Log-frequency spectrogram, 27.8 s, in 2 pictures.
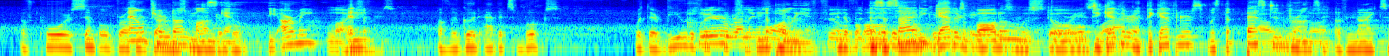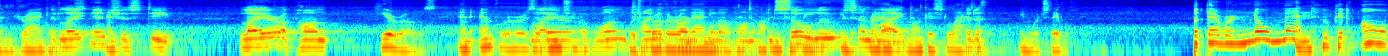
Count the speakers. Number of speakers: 3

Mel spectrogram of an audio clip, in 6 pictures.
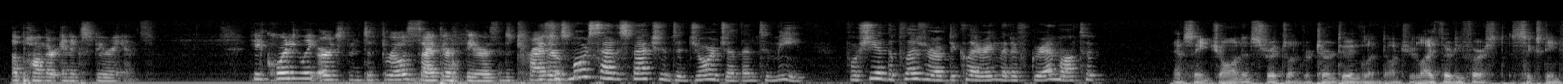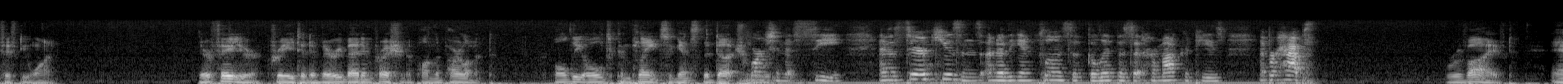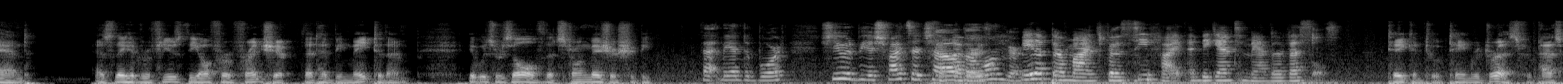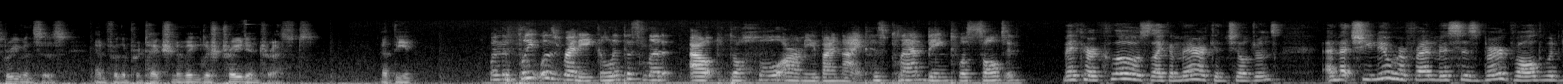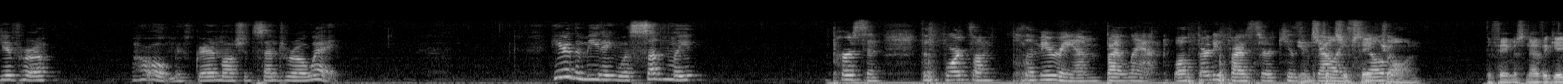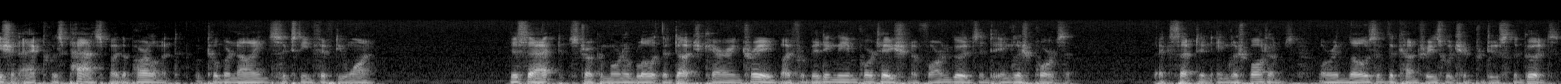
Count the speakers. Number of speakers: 3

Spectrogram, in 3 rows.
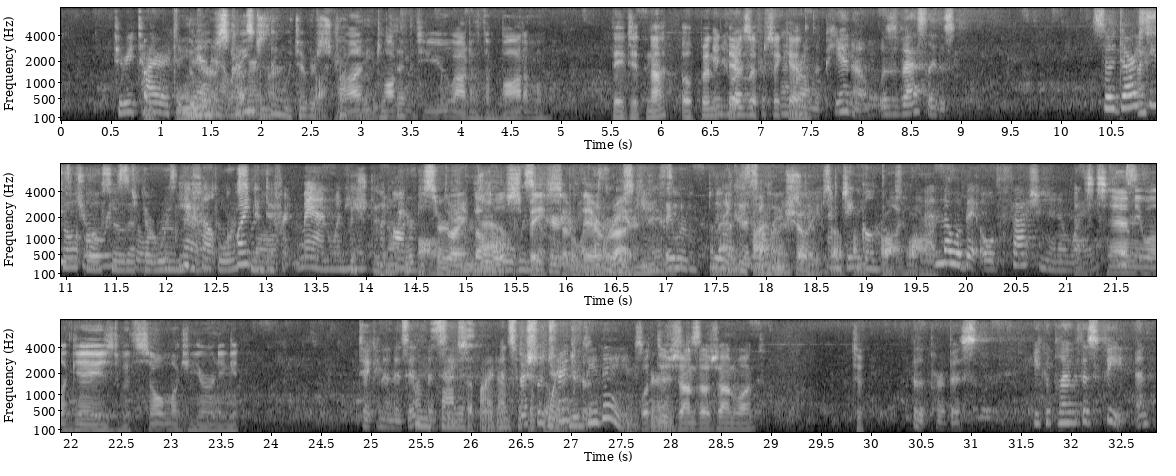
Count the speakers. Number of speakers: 9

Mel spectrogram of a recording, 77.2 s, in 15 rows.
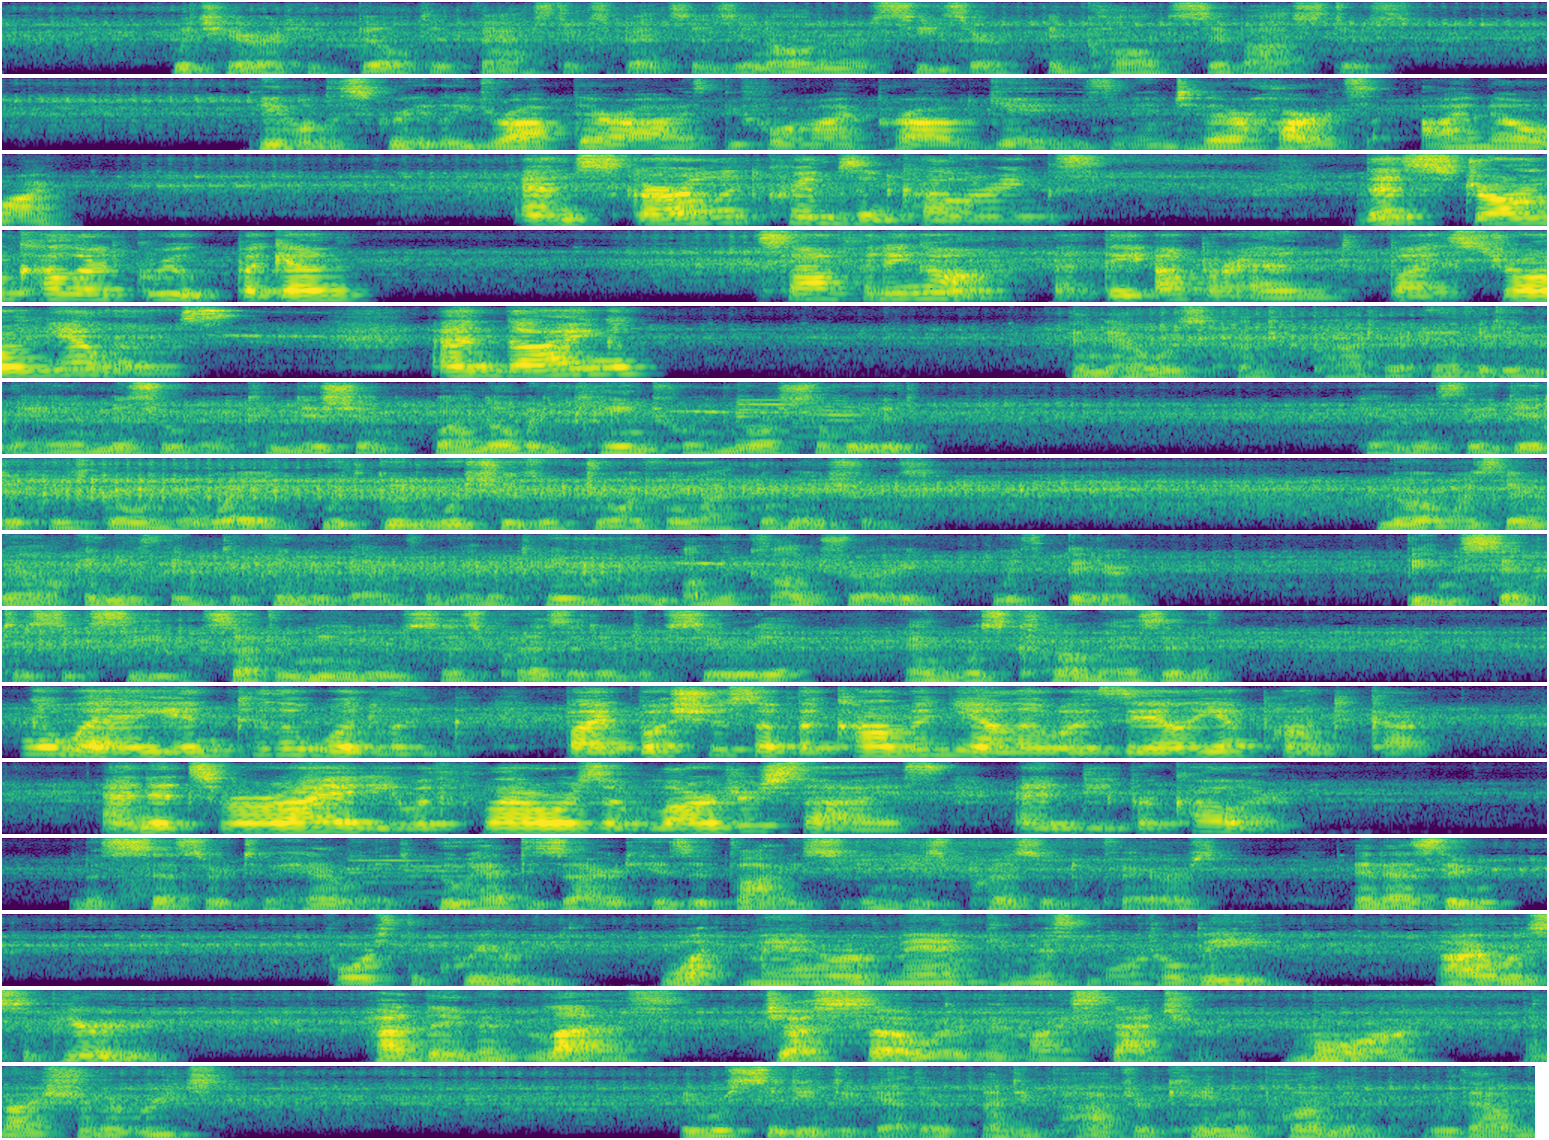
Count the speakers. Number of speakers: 3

